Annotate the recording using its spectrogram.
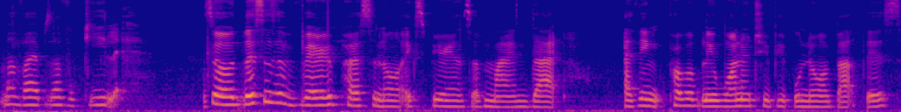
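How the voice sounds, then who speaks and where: A woman talks in a soft-spoken way. Her pitch sits in the medium range. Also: ordinary pitch variation. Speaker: vlogger. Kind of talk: personal storytelling vlog. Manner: slow.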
